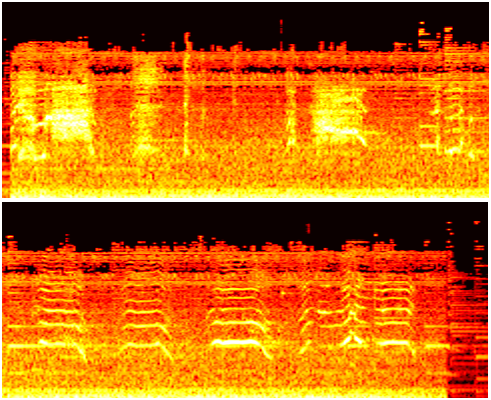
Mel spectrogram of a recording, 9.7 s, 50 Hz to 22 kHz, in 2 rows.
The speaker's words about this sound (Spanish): Son los gritos de un niño de 5 años al que acaban de abandonar en la frontera entre México y Estados Unidos, en Texas.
